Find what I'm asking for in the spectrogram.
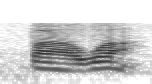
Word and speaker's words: pawwaw: And that's because powwow is an old Algonquin word, but it's spelled P-A-W-W-A-W, Bawa, which is how we pronounce powwow traditionally, Bawa. We say, Ki Bawa Hiben. We don't say, we're going to powwow. Because we're still saying it in the old Algonquin way, Bawa.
